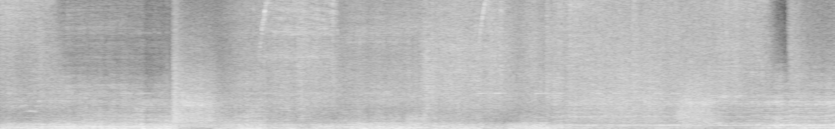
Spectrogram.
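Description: Dark-ride spaceship-scene sound effects: a steady low mechanical rumble broken by short hissing bursts like steam jets, about two, six and nine seconds in.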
